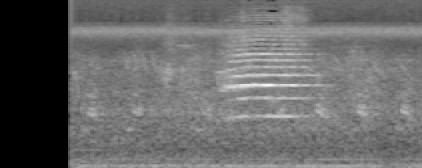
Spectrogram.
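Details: A Military macaw (Ara militaris) gives a single loud, harsh squawk lasting about half a second, rich and grating, over a steady low rumble of background noise.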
